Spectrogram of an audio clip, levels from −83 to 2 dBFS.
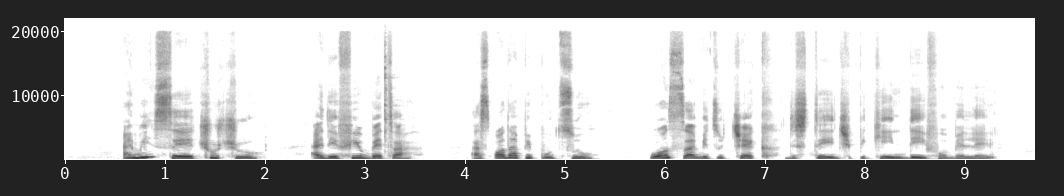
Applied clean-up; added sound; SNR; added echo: none; Cutlery, silverware; 20 dB; none.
